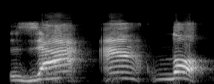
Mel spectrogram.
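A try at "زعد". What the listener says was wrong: A-nya masih kurang ini ya, masih bau ain. Ainnya masih bau ketuker-tuker nih. A-A, si A-A-Ari, A-A, Za-A, Za-A-Do.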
